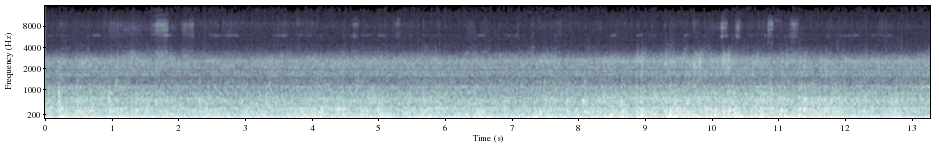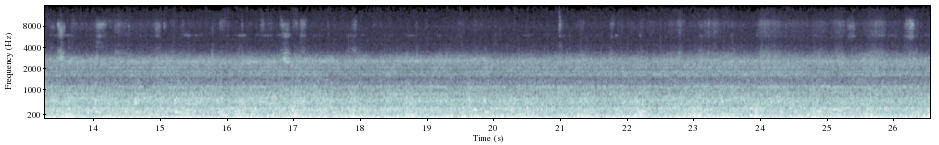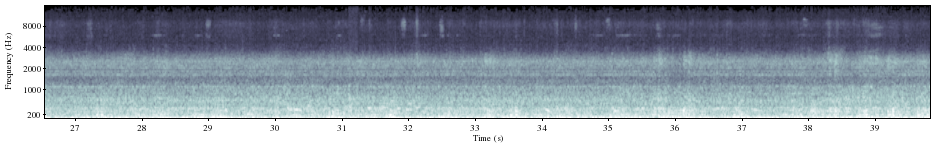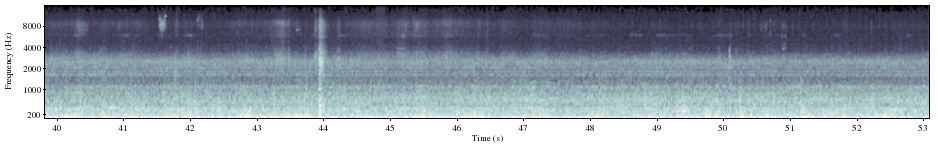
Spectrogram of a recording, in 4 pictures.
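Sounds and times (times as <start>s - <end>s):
train rumbling on rails: 0.0s - 53.0s.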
